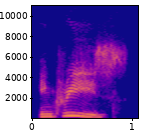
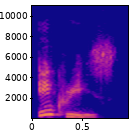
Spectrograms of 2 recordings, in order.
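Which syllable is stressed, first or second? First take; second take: second; first. First: The stress is on the second syllable. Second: The stress is on the first syllable. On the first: It is a verb. "la première colonne, pratiquement, j'ai l'accentuation sur la deuxième syllabe" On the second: It is a noun. "la deuxième colonne, nous avons l'accentuation sur la première syllabe"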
